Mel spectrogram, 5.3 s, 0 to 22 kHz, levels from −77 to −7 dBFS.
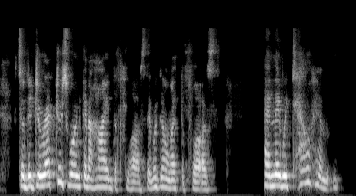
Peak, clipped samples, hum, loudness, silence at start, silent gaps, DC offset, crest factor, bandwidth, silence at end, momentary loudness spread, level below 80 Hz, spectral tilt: -2 dBFS; under 0.1%; none; -17 LUFS; 0.05 s; none; under 0.1%; 16 dB; 12.5 kHz; 0.25 s; 12 LU; -64 dBFS; -5.5 dB/octave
